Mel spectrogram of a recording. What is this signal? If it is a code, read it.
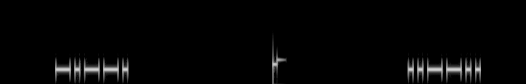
Morse code, heard as a keyed tone, about 25 wpm, 700 Hz. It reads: <KN> ?
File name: Single Punctuation-Prosign - 25wpm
